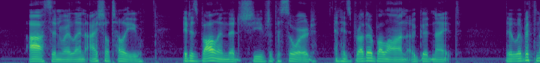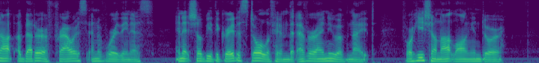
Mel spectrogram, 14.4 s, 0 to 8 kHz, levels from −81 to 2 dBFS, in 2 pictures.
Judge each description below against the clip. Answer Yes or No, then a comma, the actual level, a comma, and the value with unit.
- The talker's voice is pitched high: No, low, 105 Hz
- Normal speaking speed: No, fast, 215 wpm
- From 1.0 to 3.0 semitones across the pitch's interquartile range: Yes, narrow, 2.4 semitones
